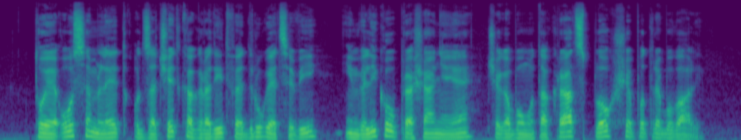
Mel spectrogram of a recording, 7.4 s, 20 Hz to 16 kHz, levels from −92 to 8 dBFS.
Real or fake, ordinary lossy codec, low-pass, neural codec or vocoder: real; AAC, 96 kbps; 14.4 kHz; none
